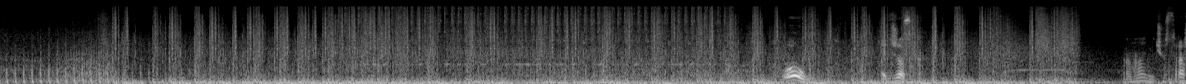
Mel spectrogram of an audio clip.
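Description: A helicopter fires rapid bursts of gunfire.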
